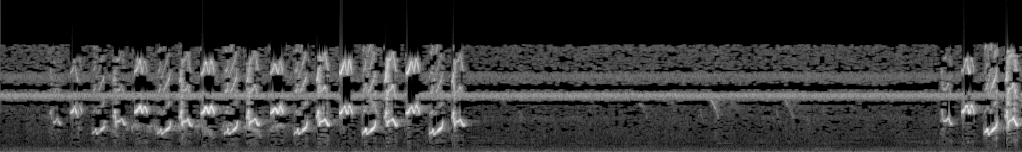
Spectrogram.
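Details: Cinereous tit singing for a songbird-training recording. A run of ringing high double notes, about two per second, lasts some three seconds, followed by silence and then a fresh start of the same phrase near the end; faint steady whine.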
